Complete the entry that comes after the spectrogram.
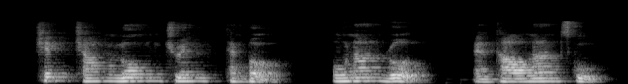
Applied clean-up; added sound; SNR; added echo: neural mask model DeepFilterNet 3.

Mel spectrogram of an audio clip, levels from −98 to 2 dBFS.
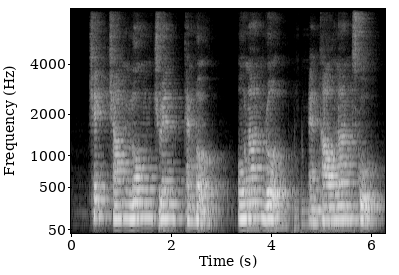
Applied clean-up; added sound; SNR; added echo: neural separator model SepFormer DNS4.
